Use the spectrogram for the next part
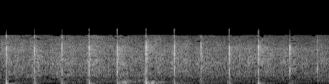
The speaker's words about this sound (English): And let's give him a hand and welcome him this morning.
